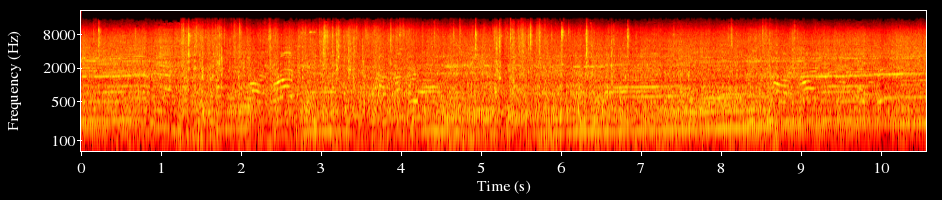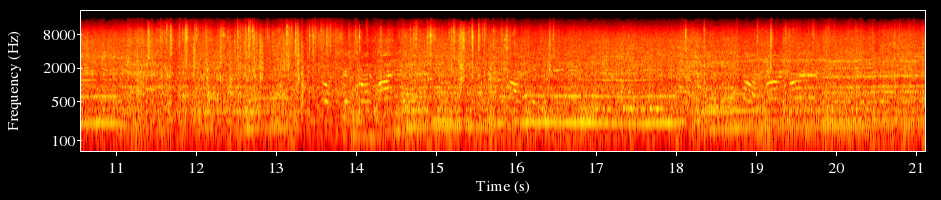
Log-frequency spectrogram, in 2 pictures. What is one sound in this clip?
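A rally car engine roars and revs hard, rising and falling with the gear changes.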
